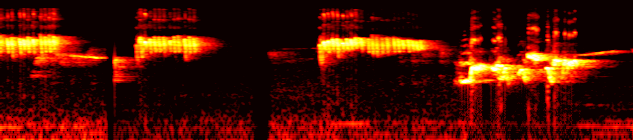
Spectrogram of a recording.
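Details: White-rumped shama singing to encourage other shamas to sing: long harsh buzzy high notes in three bursts, followed by a quick, jumbled run of whistled and chattering notes.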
